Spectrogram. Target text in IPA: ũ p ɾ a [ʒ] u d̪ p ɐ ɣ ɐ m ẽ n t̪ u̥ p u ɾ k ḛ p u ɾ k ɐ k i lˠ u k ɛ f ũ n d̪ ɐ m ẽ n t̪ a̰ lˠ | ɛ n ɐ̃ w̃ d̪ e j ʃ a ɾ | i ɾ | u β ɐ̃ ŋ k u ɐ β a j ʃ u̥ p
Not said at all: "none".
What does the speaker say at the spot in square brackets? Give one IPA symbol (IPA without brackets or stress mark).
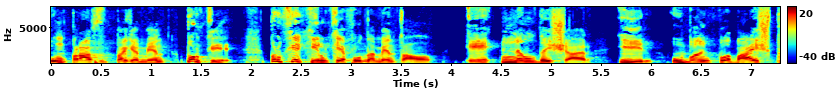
z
